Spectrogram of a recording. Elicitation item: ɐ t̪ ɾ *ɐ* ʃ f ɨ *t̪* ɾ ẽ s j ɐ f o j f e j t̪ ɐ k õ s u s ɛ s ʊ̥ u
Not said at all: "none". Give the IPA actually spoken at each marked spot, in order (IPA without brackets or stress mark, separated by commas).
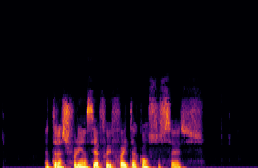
ɐ̃, none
